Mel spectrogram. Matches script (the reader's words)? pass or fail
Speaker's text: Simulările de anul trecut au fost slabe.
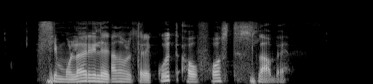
fail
